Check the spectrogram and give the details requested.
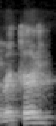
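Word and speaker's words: Rikard: with henrik and michael and patrick and uh rickard is how you pronounce his name the keyboard player yeah yeah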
